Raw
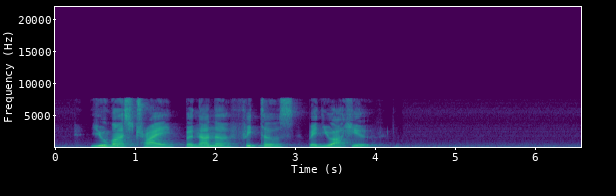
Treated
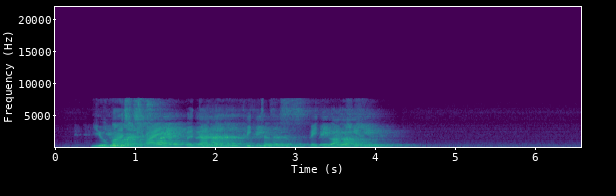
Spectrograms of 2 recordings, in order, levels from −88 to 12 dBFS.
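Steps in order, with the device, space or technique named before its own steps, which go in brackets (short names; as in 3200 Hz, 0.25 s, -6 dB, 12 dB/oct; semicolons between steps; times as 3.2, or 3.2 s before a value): supermarket ceiling speaker (BPF 230–6200 Hz; reverb RT60 1.1 s, pre-delay 0.103 s, DRR -2 dB); 2.61–3.26 high shelf 4700 Hz -8.5 dB; gain -4.5 dB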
